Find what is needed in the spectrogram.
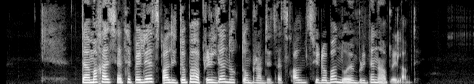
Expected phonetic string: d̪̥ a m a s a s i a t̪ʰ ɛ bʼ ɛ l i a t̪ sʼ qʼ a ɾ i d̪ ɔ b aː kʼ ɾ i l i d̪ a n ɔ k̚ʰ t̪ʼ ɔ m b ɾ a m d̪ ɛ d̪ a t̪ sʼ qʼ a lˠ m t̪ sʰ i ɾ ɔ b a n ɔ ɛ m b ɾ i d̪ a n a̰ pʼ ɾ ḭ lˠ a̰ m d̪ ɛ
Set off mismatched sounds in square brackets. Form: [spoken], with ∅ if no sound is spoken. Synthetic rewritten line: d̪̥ a m a [χ] a s i a t̪ʰ ɛ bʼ ɛ l i a t̪ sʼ qʼ a [l] i d̪ ɔ b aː [pʼ] ɾ i l i d̪ a n ɔ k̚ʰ t̪ʼ ɔ m b ɾ a m d̪ ɛ d̪ a t̪ sʼ qʼ a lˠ m t̪ sʰ i ɾ ɔ b a n ɔ ɛ m b ɾ i d̪ a n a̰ pʼ ɾ ḭ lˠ a̰ m d̪ ɛ

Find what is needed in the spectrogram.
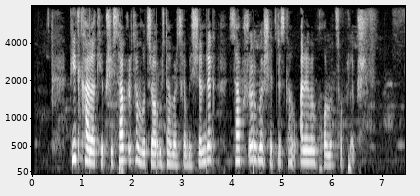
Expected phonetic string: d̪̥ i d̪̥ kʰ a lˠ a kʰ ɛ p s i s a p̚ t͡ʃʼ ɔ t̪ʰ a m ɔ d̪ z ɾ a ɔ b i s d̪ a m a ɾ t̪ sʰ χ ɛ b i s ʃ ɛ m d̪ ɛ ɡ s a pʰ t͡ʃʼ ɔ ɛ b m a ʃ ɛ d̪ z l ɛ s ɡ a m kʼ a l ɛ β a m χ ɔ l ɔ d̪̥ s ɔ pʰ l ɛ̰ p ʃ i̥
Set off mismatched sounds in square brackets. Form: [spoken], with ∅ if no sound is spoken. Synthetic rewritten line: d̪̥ i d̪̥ kʰ a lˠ a kʰ ɛ p [ʃ] i s a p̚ t͡ʃʼ ɔ t̪ʰ a m ɔ d̪ z ɾ a ɔ b i s d̪ a m a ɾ t̪ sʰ χ ɛ b i s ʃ ɛ m d̪ ɛ ɡ s a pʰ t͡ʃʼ ɔ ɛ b m a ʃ ɛ d̪ z l ɛ s ɡ a m [qʼ] a [ɾ] ɛ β a m χ ɔ l ɔ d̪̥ s ɔ pʰ l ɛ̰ p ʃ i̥

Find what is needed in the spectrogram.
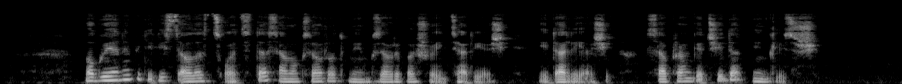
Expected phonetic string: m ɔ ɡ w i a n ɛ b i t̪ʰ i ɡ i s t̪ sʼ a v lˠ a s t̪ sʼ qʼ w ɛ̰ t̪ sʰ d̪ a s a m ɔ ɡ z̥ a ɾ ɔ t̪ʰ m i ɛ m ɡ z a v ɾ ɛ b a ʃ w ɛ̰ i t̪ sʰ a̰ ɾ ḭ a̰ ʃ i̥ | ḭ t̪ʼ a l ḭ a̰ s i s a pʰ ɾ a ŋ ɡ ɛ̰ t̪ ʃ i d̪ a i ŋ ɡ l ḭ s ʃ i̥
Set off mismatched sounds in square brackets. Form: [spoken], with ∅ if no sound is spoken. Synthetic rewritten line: m ɔ ɡ w i a n ɛ b i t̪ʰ i ɡ i s t̪ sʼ a v lˠ a s t̪ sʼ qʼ w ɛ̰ t̪ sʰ d̪ a s a m ɔ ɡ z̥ a ɾ ɔ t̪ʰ m i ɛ m ɡ z a v ɾ ɛ b a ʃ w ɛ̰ i t̪ sʰ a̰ ɾ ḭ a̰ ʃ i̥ | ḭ t̪ʼ a l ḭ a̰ [ʃ] i s a pʰ ɾ a ŋ ɡ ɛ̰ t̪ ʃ i d̪ a i ŋ ɡ l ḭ s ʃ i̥

